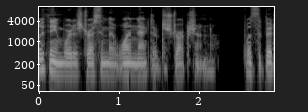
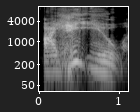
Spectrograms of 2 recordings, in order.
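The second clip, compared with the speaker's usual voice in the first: very loud, higher scream of hatred; furious scream; 4 semitones higher, 17 dB louder, much slower than usual. A narrator's reading. Narrator screaming into the chaos at the goddess, furious. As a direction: scream it out with everything. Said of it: "I screamed into the chaos".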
